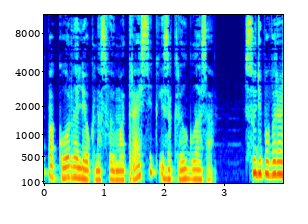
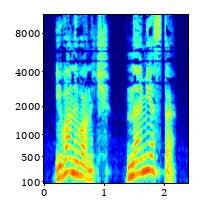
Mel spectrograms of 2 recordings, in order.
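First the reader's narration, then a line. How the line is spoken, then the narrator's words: Shout. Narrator (Russian): он крикнул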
